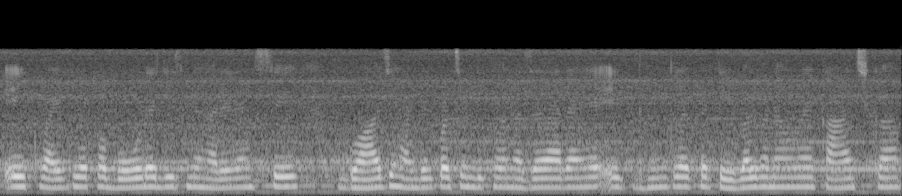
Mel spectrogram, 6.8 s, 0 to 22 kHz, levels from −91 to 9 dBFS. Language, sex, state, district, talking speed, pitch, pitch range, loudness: Hindi, male, Chhattisgarh, Raipur, 240 wpm, 190 Hz, 180-195 Hz, -15 LUFS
